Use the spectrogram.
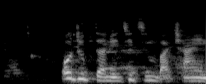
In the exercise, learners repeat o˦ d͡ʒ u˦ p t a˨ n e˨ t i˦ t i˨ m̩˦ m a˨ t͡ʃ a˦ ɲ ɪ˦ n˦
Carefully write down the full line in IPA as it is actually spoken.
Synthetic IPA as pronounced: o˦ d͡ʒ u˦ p t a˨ n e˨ t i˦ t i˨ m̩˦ b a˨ t͡ʃ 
